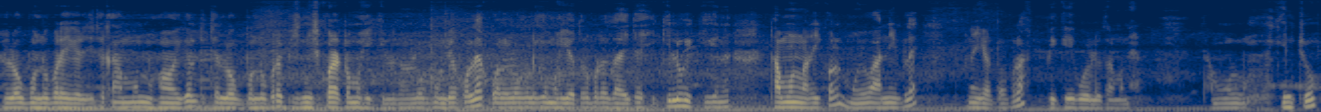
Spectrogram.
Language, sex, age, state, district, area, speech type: Assamese, male, 30-45, Assam, Udalguri, rural, spontaneous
